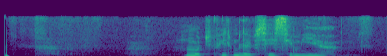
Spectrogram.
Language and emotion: Russian, neutral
